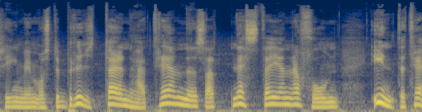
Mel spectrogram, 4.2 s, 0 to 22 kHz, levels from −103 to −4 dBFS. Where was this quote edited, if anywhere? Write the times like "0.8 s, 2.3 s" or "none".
none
